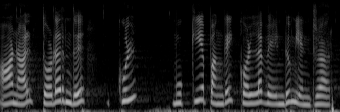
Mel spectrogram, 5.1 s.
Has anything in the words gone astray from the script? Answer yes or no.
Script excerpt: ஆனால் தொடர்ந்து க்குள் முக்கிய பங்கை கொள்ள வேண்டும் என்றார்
no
